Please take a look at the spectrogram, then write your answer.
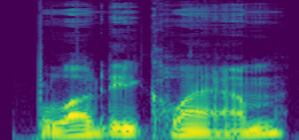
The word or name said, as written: bloody clam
